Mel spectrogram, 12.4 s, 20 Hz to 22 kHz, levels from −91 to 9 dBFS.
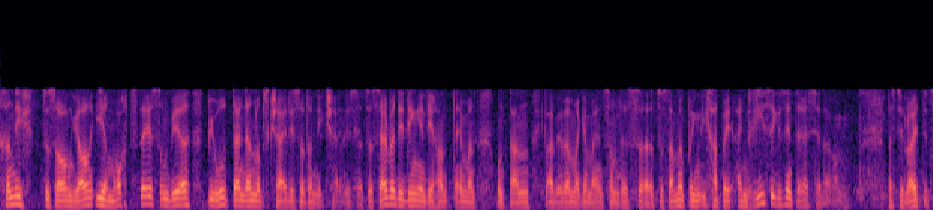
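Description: No technical faults are audible.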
